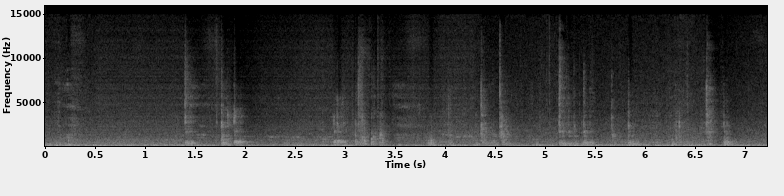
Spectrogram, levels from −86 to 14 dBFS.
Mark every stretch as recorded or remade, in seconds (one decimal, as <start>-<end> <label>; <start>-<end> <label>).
0.0-0.5 recorded; 0.5-4.3 remade; 4.3-7.2 recorded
